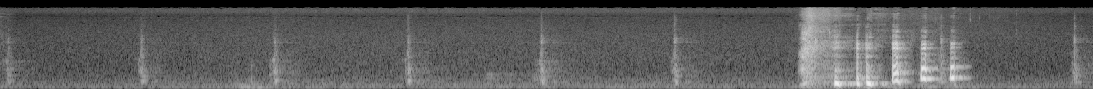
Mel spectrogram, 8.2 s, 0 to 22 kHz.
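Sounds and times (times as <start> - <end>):
clock ticking in a quiet room: 0.0 - 0.3, 1.0 - 1.4, 2.0 - 2.4, 3.0 - 3.4, 4.0 - 4.4, 5.0 - 5.4, 6.9 - 7.3, 8.0 - 8.1.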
